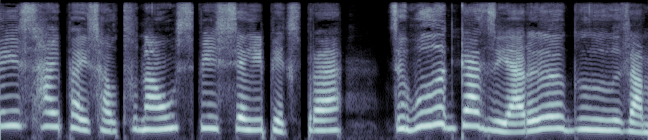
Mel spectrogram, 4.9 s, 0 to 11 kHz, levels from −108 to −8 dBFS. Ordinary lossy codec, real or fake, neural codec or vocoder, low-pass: none; fake; codec, 16 kHz in and 24 kHz out, 1.1 kbps, FireRedTTS-2 codec; 9.9 kHz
